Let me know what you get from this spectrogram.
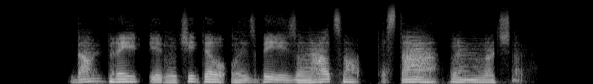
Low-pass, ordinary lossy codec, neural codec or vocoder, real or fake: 19.8 kHz; none; codec, 44.1 kHz, 0.9 kbps, DAC; fake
